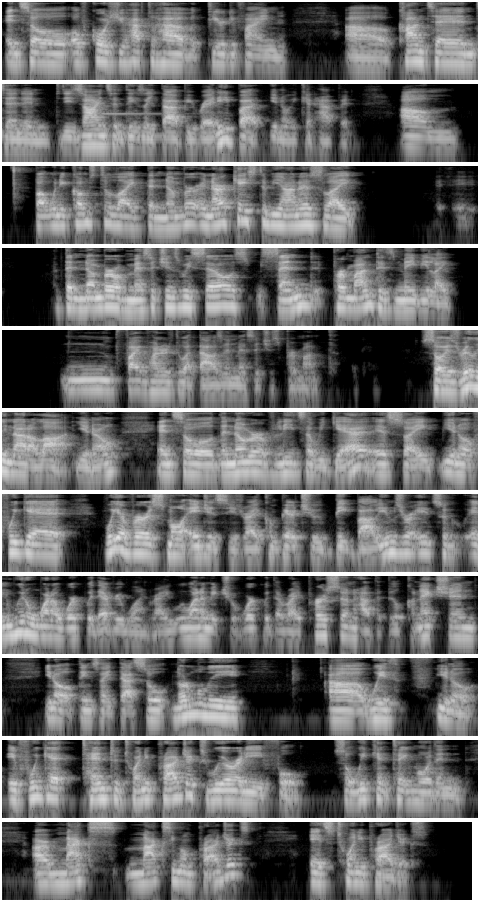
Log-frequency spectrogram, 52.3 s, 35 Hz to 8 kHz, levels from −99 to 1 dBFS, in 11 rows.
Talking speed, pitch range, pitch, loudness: 180 wpm, 105-130 Hz, 115 Hz, -22 LUFS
